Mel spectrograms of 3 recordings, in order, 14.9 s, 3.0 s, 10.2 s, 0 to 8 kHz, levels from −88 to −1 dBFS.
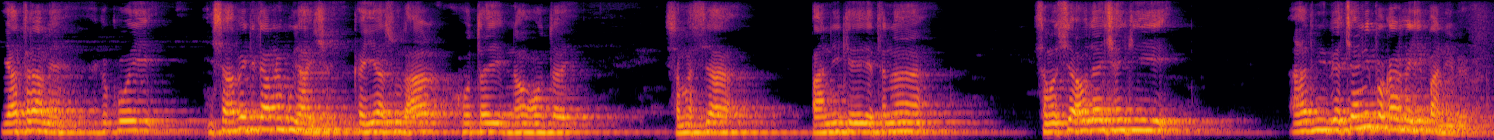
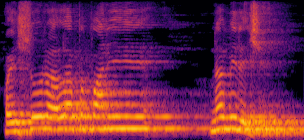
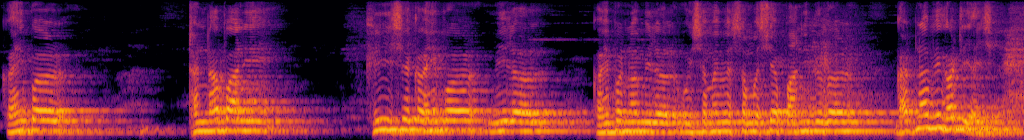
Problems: echo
